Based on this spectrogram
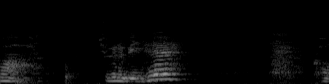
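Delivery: breathless, soft panting speech between words. Demonstrating burpees for viewers, pausing mid-exercise, out of breath. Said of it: "let me catch my breath back".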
